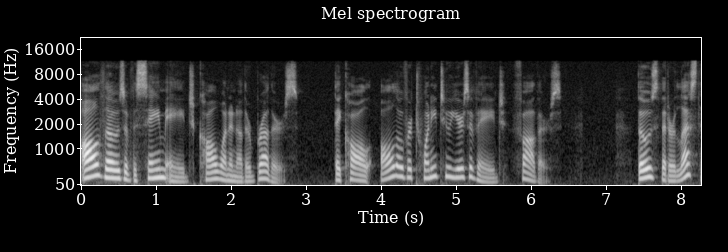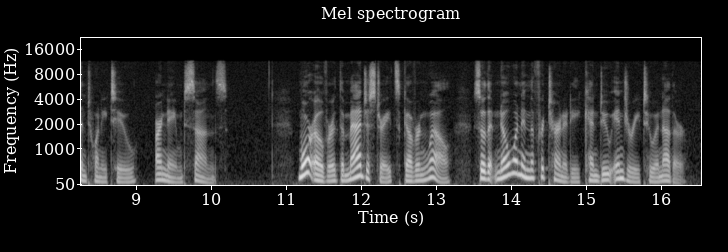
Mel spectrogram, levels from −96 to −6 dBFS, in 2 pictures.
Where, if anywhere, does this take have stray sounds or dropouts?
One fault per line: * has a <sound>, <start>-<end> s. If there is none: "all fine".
all fine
